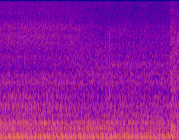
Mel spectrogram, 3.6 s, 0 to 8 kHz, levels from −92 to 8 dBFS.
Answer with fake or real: fake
